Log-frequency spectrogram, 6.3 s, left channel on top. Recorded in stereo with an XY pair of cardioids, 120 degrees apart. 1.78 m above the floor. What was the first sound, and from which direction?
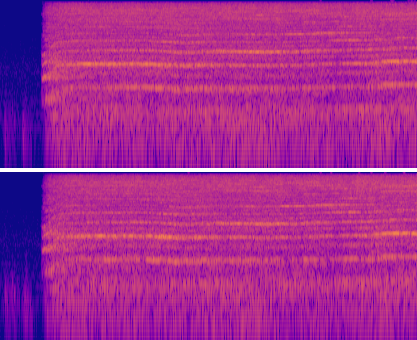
A scream, 20° left.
